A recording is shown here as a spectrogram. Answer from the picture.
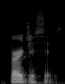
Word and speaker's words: burgesses: house of burger burger burst burger juice no burgesses that's how you pronounce it okay um this is mini parliament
